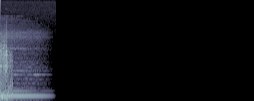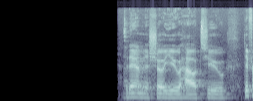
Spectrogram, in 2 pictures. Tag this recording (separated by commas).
Speech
